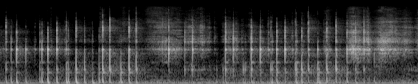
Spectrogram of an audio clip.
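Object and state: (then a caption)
Small wooden box-like house tapped and scratched with nails. Long nails tap and scratch the roof and sides of a small, hollow pine-wood hamster house. Quick, dry, sharp clicks with a hollow woody tone around 2 kHz come in fast bursts, broken by brief stretches of raspy scratching with a bright edge. Each tap dies away almost instantly.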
